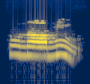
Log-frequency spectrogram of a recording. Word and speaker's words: tsunami: सुनामी। हम सुनामी को लिखते हैं टी एस यू एन एम आई लेकिन हम प्रोनाउंस करते हैं सुनामी एस यू एन ए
